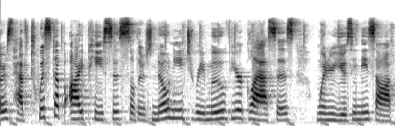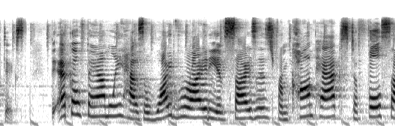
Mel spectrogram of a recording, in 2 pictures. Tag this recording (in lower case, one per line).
speech
music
